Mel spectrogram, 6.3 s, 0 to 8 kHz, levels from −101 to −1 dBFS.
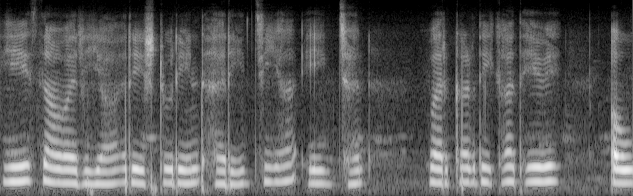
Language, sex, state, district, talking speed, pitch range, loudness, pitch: Chhattisgarhi, female, Chhattisgarh, Rajnandgaon, 115 wpm, 200-225 Hz, -21 LUFS, 210 Hz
